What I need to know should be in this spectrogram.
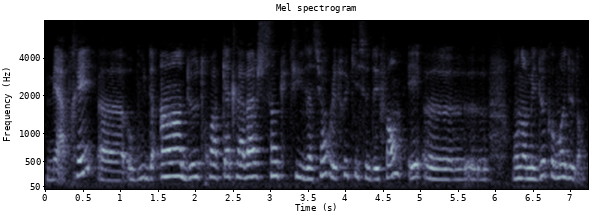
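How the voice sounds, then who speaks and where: Hoarse woman with a swollen-tonsils voice, echoey room. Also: medium pitch, moderate pace, a little mellow, lo-fi sound. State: sick with tonsillitis, hoarse, voice mostly gone. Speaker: vlogger. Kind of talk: casual vlog chat. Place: indoors, bedroom. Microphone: camera on a tripod.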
